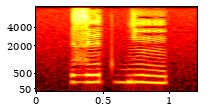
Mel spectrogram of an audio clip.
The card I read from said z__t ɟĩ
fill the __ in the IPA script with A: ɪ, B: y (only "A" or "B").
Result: A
